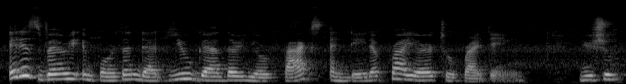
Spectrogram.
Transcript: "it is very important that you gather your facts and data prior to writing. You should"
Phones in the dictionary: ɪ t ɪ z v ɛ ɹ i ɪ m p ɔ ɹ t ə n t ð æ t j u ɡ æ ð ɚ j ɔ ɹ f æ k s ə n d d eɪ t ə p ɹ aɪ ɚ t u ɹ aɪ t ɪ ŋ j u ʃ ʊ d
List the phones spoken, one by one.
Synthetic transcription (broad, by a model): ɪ t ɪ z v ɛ ɹ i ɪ m p ɔ ɹ t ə n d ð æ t j u ɡ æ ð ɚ j ɔ ɹ f æ k s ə n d d eɪ t ə p ɹ aɪ ɚ t u ɹ aɪ t ɪ ŋ j u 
